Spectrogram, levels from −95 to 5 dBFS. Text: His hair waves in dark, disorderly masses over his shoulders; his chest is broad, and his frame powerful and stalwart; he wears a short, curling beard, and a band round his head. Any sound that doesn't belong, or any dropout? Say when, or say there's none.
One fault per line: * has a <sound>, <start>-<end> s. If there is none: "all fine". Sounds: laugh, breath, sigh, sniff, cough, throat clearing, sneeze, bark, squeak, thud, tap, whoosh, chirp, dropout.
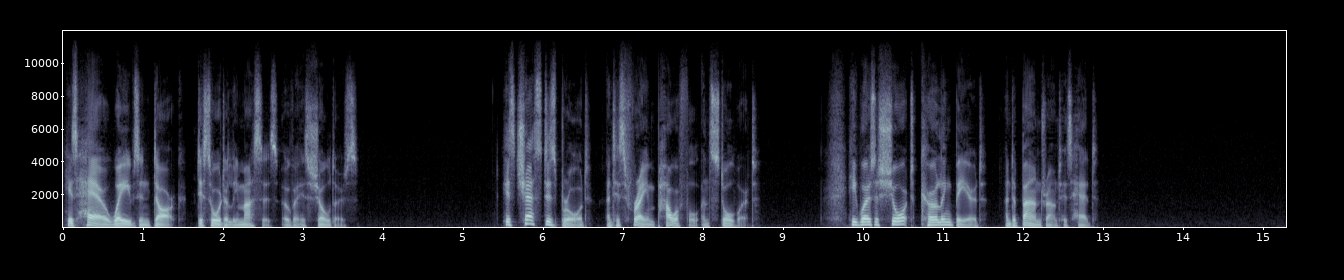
all fine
